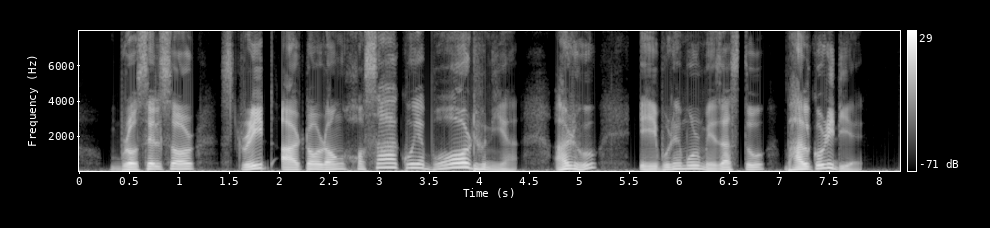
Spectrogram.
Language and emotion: Assamese, happy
